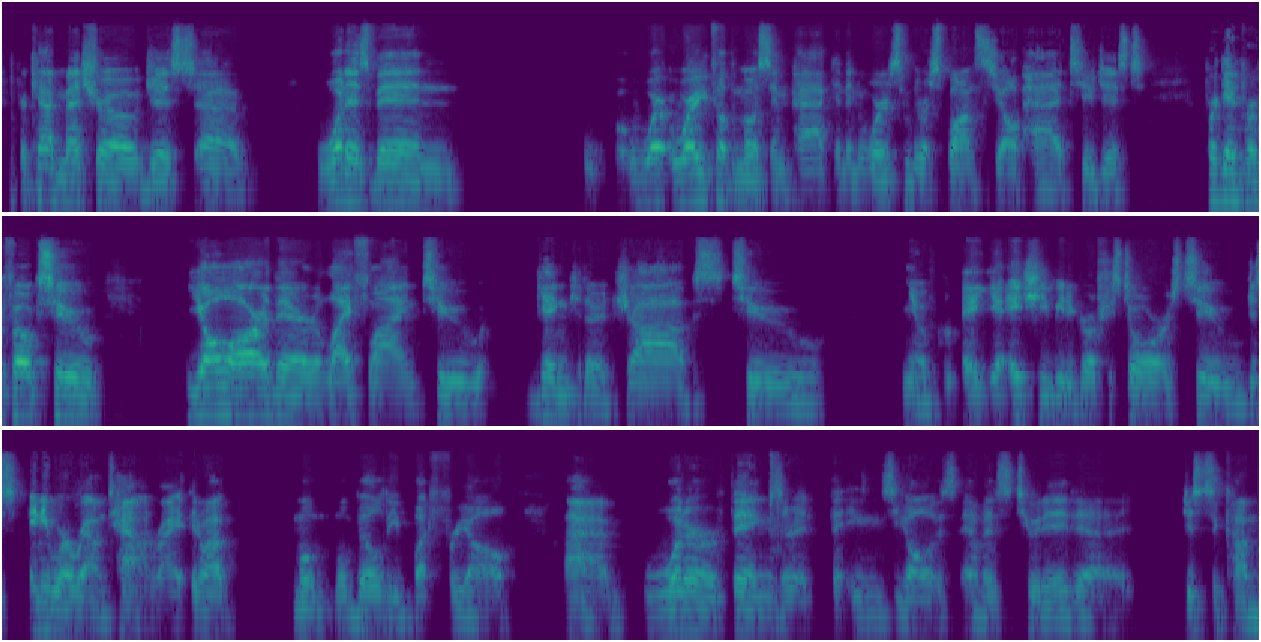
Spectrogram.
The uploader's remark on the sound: This episode was recorded remotely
